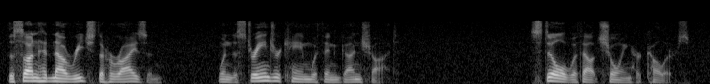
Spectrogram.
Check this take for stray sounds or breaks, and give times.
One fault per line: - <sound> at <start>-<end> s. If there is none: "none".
none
